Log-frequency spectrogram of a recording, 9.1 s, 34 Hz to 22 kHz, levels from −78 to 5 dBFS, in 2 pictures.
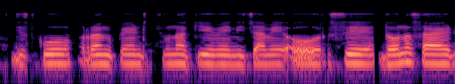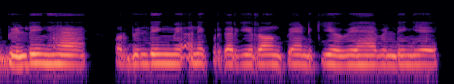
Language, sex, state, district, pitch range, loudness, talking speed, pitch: Hindi, male, Bihar, Muzaffarpur, 155-165 Hz, -22 LUFS, 180 wpm, 160 Hz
